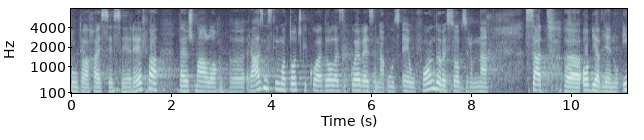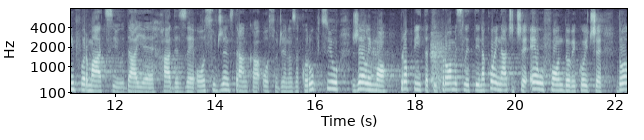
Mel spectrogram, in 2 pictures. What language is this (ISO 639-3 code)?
hrv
